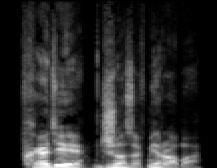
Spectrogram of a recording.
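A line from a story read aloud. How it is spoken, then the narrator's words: Hoarse voice. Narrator (Russian): произнес хриплый голос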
